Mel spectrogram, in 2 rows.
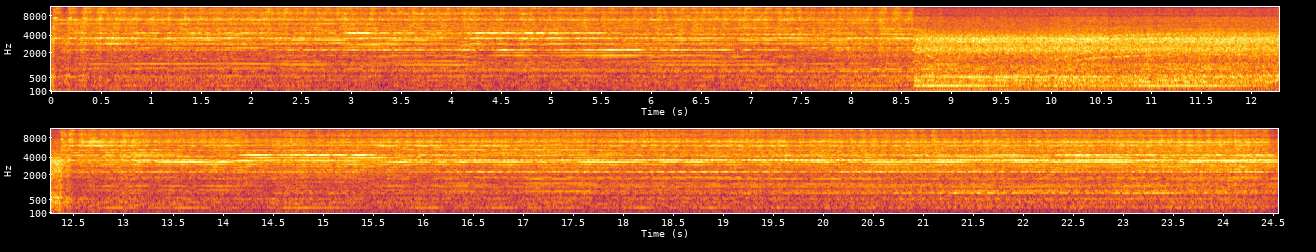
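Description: Table saw running with its tilted blade cutting V-grooves into a spinning pine pulley blank, turned on a shaft by an electric drill: a steady grinding cut of blade in wood over the motors' hum. The tone of the cut shifts twice, around 9 and 12 seconds in.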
